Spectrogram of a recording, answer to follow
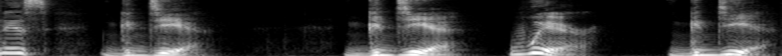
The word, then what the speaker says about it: Где: Где. Even though it's a short word, it's not that easy to pronounce. Где. 2 very hard consonants. G, D, где.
